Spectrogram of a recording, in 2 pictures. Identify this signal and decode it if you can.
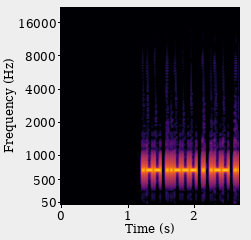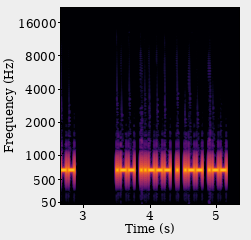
Morse code, heard as a keyed tone, about 40 wpm, 700 Hz. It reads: W2EWW W2EWW
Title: USA Call Signs - 5 Characters - Repeated 2x - 40wpm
